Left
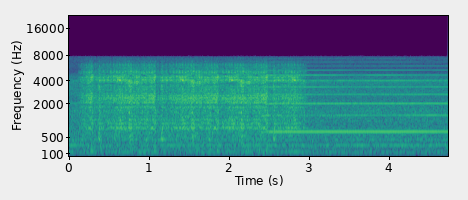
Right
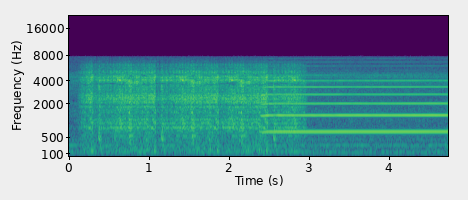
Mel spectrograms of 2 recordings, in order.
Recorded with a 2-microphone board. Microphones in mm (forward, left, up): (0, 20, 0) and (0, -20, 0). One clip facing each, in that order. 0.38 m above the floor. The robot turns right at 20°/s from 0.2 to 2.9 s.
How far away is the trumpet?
About 0.8 m.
